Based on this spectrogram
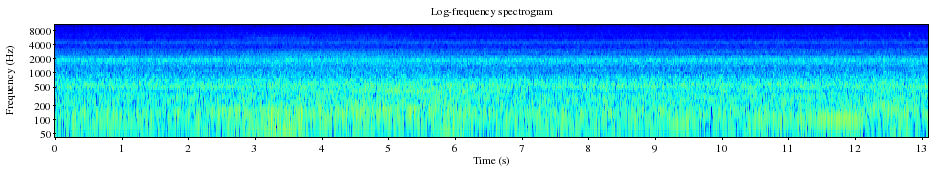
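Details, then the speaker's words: LG portable air conditioner fan at maximum speed F3, measuring about 56 dB with a much stronger airflow. A steady, even rush of air with no knocks or rattles. Normal, but too noisy for sleeping. "pessoal if3 que a minha velocidade máxima do ventilador ela já subiu considerável tá o nosso 56ba é porque isso a minha flecha de ar agora aqui ela é muito mais forte tá"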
